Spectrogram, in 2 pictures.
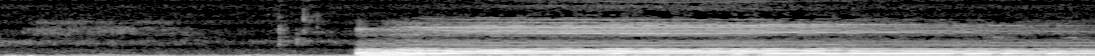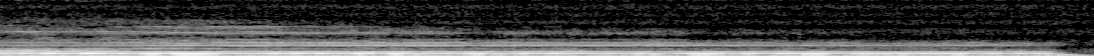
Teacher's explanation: And then the part, the ending of the Om, sounds at the lips with the lips together. And there's a little vibration there as you exhale.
